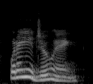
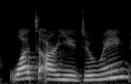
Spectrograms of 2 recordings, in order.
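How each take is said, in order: First: "what are you" run together; native reduced "whaddaya doing". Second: Every word of "what are you doing" separate; "what are you doing" fully pronounced, rising; overly correct full words. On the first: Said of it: "a native speaker will say". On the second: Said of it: "if you speak too correctly". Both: Shown as a demonstration.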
